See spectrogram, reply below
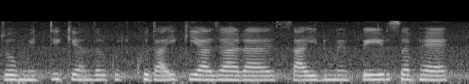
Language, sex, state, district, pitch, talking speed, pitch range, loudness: Hindi, female, Mizoram, Aizawl, 215 Hz, 190 wpm, 210-225 Hz, -15 LUFS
